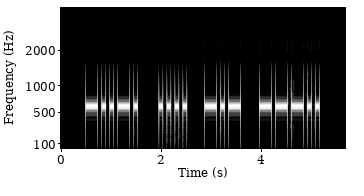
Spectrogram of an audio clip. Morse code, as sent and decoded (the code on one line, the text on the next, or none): -..-. .... -.- ---..
/HK8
